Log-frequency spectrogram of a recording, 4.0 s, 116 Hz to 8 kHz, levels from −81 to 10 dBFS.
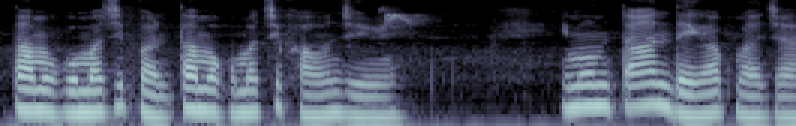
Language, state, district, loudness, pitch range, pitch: Idu Mishmi, Arunachal Pradesh, Lower Dibang Valley, -17 LUFS, 160-205 Hz, 180 Hz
